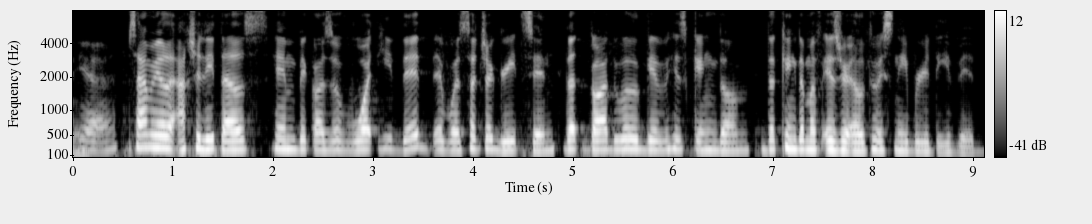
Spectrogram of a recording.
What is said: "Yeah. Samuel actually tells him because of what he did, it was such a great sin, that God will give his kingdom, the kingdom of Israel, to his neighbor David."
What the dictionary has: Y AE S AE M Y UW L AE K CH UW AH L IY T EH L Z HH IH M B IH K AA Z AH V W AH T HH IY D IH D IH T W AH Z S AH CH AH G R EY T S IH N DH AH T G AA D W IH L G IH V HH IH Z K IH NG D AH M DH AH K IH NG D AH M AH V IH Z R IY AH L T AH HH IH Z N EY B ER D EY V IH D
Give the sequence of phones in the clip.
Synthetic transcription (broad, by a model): Y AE S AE M Y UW L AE K CH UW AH L IY T EH L S HH IH M B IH K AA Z AH V W AH T HH IY D IH D IH T W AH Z S AH CH AH G R EY T S IH N DH AH T G AA D W IH L G IH V HH IH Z K IH NG D AH M DH AH K IH NG D AH M AH V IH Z R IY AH L T AH HH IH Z N EY B ER D EY V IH D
